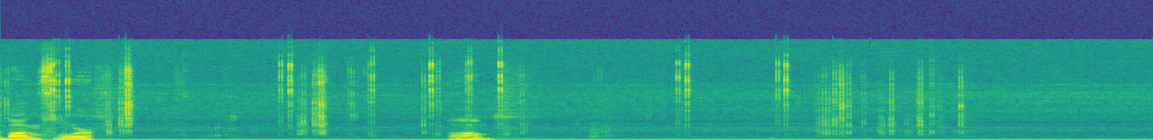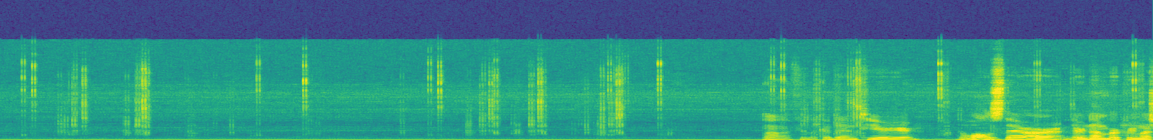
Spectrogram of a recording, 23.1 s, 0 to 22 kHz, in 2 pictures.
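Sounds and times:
faint electrical hum: 0.0s - 23.0s
computer mouse clicks: 2.8s - 5.3s, 6.8s - 7.0s, 7.7s - 9.7s, 11.7s - 13.1s, 13.8s - 14.8s, 15.5s - 18.3s, 19.2s - 20.2s.

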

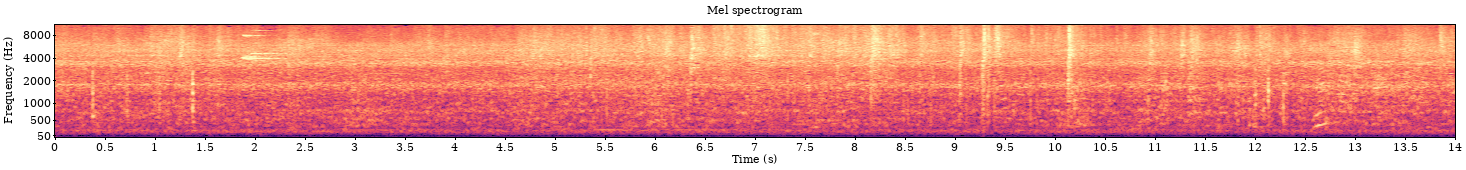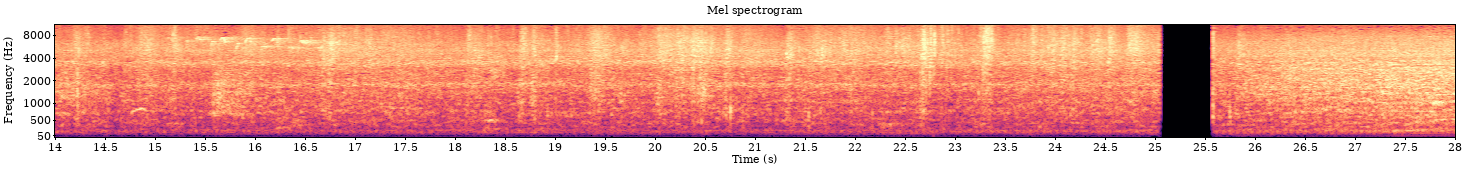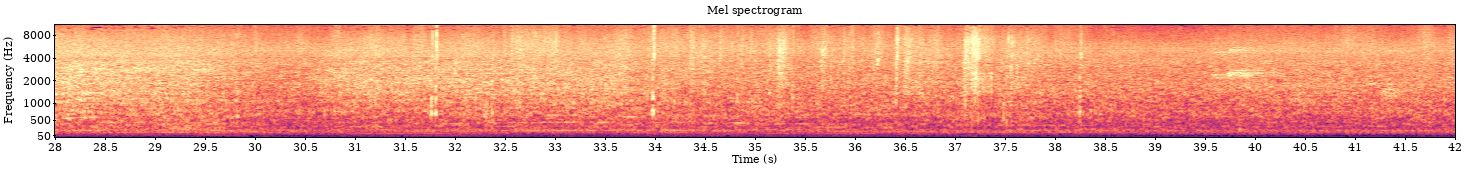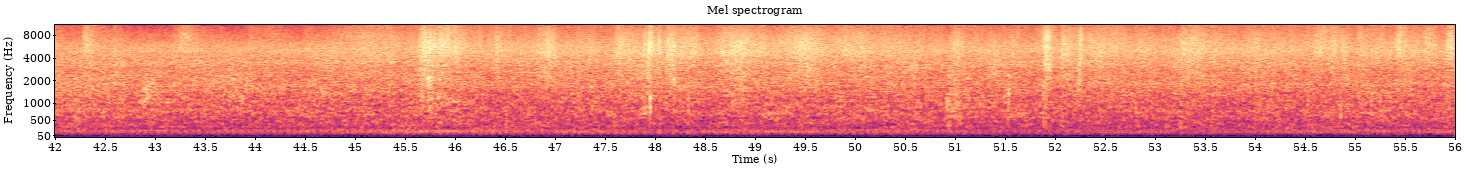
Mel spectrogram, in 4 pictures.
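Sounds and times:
distant voices: 0.0s - 56.0s
steady outdoor hiss: 0.0s - 56.0s.

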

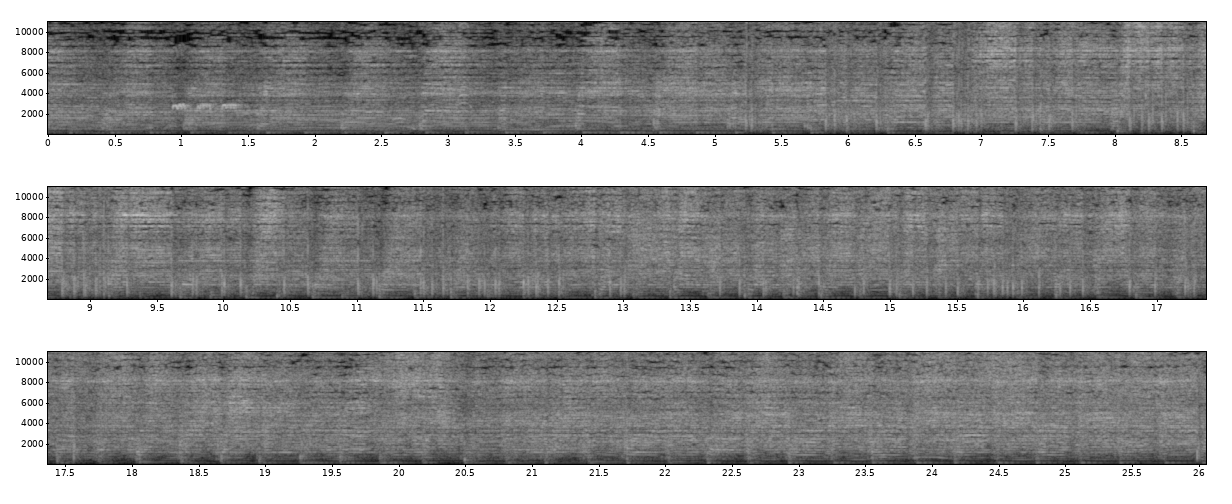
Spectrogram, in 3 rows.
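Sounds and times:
cymbals: 0.0s - 26.0s
hand gongs: 2.8s - 24.2s
waist drums: 2.8s - 26.0s.

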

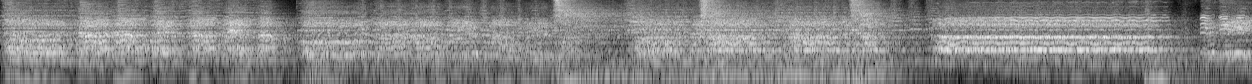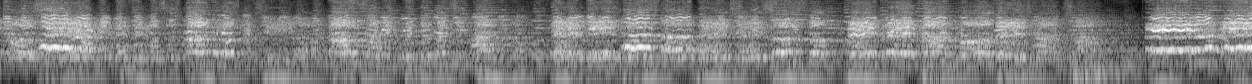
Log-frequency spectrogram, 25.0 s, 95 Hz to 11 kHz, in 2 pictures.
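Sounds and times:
chorus singing: 0.0s - 25.0s
full orchestra: 0.0s - 25.0s
operatic soloists singing: 0.0s - 25.0s.

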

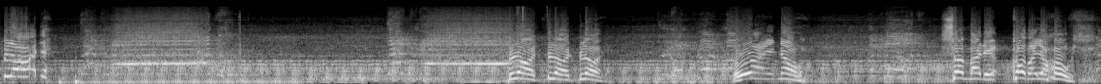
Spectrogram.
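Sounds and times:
held background music: 0.0s - 11.0s
congregation singing: 0.6s - 10.1s.

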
